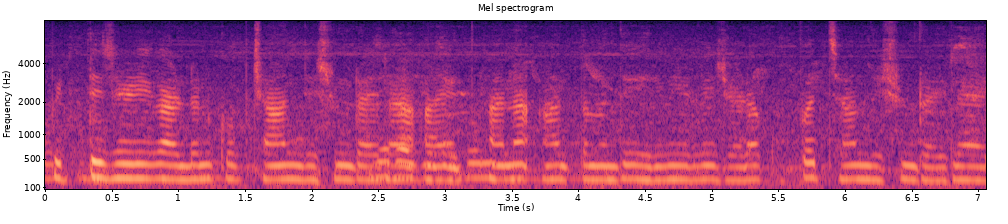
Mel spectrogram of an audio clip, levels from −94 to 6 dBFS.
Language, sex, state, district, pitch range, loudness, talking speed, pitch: Marathi, female, Maharashtra, Gondia, 195-205 Hz, -18 LUFS, 155 wpm, 200 Hz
